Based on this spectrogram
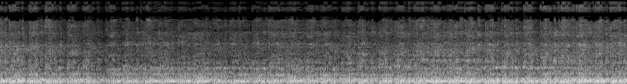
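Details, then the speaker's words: Junkyard LS (L33) with a big turbo on methanol, after swapping coil wires the owner suspects were left flipped following earlier sputtering; runs steadily with an even low rumble, firing on all cylinders, starting and running well. "It's fine. It obviously starts really good. It runs good."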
